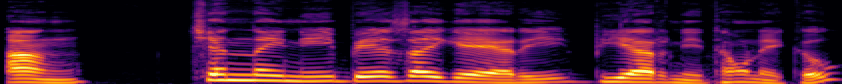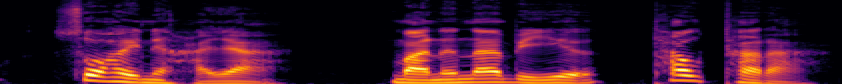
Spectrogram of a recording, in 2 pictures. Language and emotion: Bodo, disgusted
